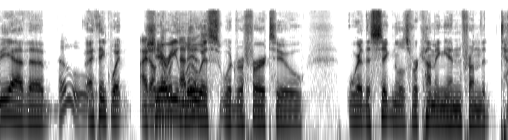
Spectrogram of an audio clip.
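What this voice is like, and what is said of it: Usual voice. Nothing is said of it.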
